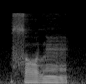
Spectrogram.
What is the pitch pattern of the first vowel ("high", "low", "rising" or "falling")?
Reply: low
